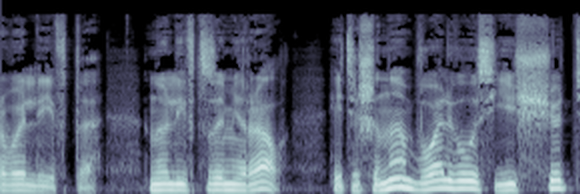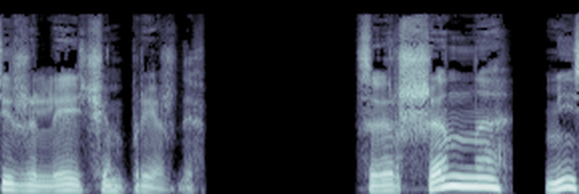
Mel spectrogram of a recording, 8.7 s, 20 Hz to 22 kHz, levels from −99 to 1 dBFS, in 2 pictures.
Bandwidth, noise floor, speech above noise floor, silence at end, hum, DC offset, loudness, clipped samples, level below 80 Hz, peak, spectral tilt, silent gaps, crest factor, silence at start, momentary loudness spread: 16 kHz; under -90 dBFS; over 74 dB; 0 s; none; under 0.1%; -16 LUFS; under 0.1%; -54 dBFS; -2 dBFS; -4.5 dB/octave; 5.90-7.00 s, 8.21-8.42 s; 16 dB; 0 s; 13 LU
